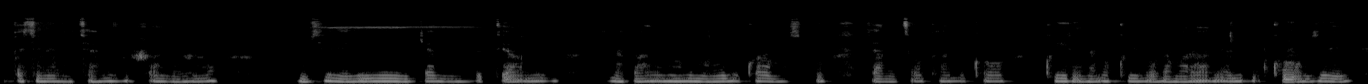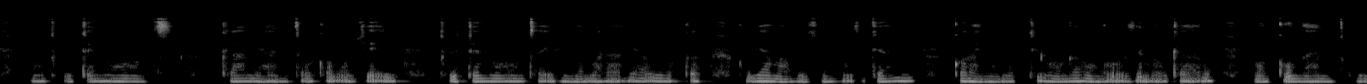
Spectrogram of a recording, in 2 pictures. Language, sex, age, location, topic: Kinyarwanda, male, 25-35, Nyagatare, health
